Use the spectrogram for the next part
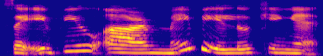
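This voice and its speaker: Bright-voiced Indonesian woman, unhurried live chat. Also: medium pitch, lively intonation. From Bali, Indonesia. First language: Balinese or Indonesian, not English. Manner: chatty, with frequent fillers and broken English. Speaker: livestream host and business mentor. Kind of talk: casual live stream chat. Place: home. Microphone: phone or webcam live stream.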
